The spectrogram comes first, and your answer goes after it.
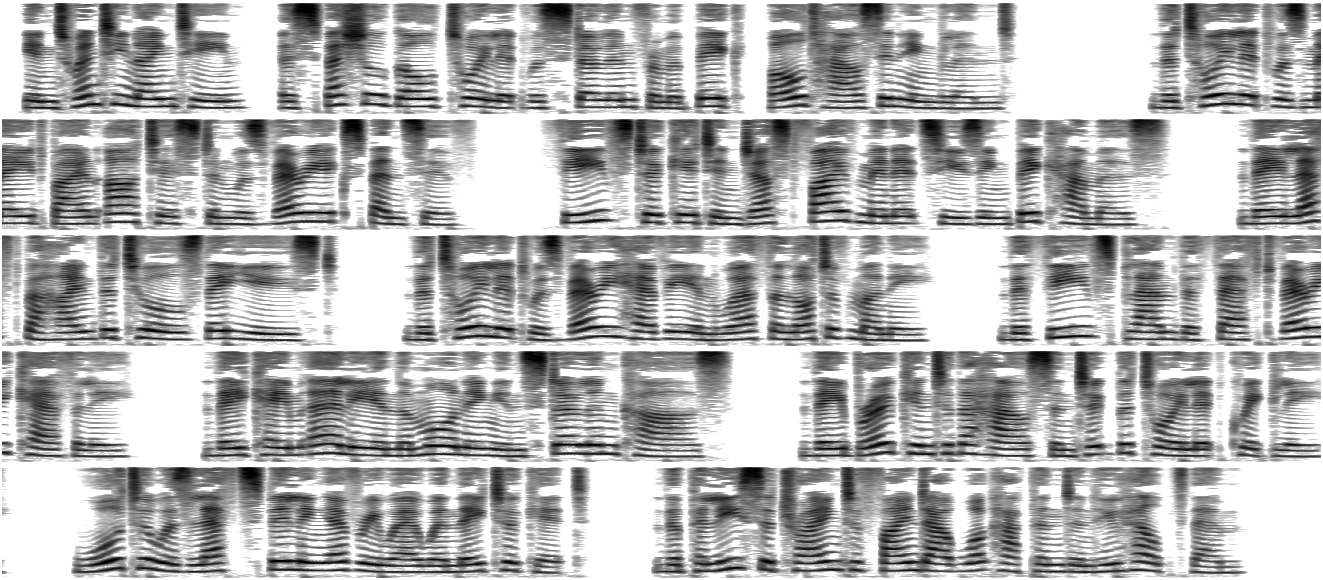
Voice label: English Beginner FAST Reading; English Newsroom; Thieves Steal Fancy Gold Toilet in Just Five Minutes

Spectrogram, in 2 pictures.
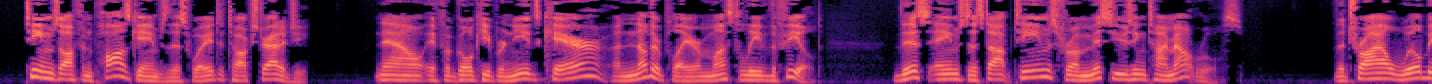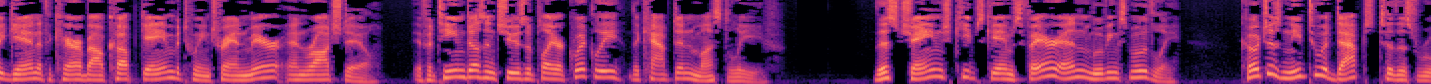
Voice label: learn english through news lower intermediate; football trials new rule for goalkeeper timeout

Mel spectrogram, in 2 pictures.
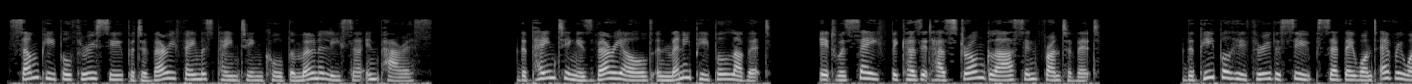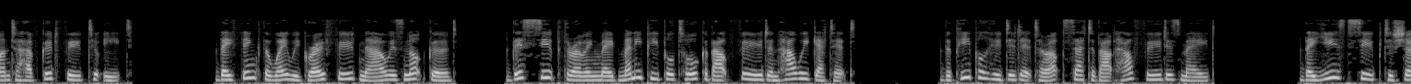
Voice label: English Beginner FAST Reading; Soup Thrown at Famous Painting in Paris Sparks Talk

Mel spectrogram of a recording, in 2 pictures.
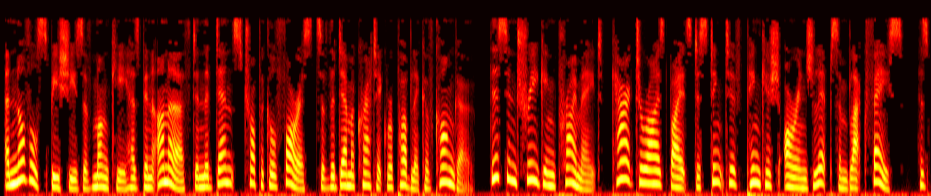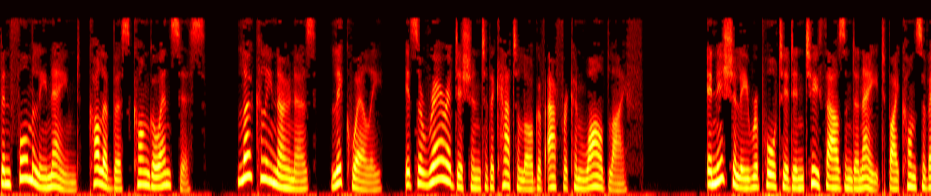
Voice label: learn english through news advanced fast; new species of monkey discovered in dr congo forest

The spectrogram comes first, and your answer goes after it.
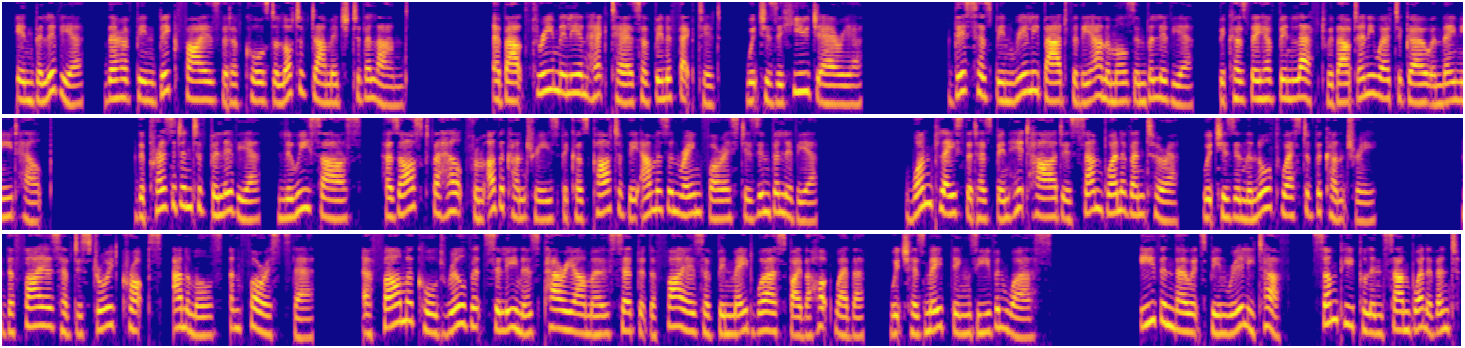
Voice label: Upper Intermediate FAST Reading, English; English Newsroom; Bolivias Wildfires Locals Care for Animals Seek Int

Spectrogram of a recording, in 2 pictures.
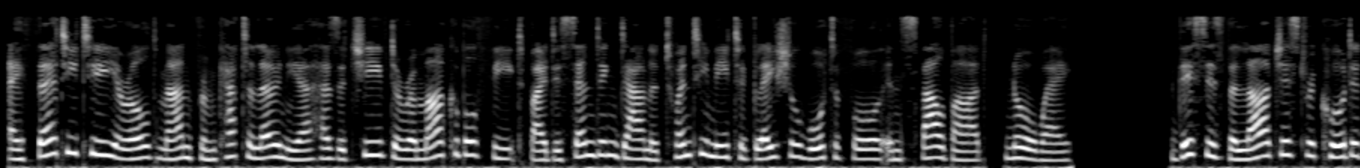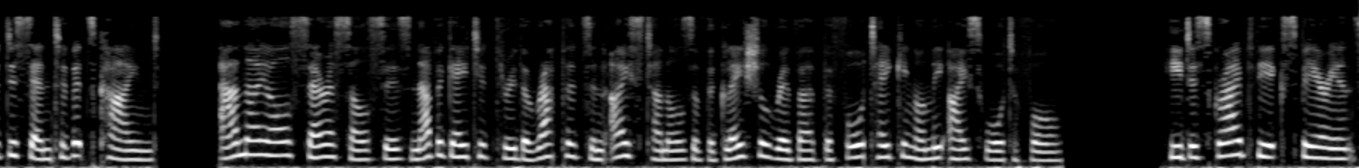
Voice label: English Newsroom Advanced NORMAL Reading; Record breaking kayaker descends largest ice waterfall

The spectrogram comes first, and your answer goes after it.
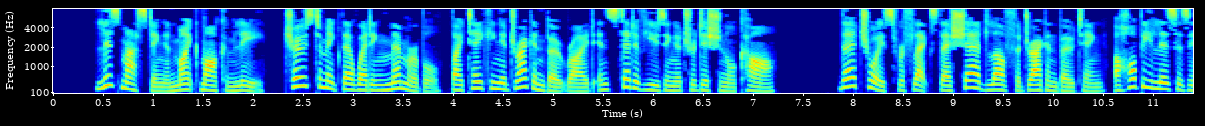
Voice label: learn english through news upper intermediate; couple celebrates marriage with dragon boat ride fast

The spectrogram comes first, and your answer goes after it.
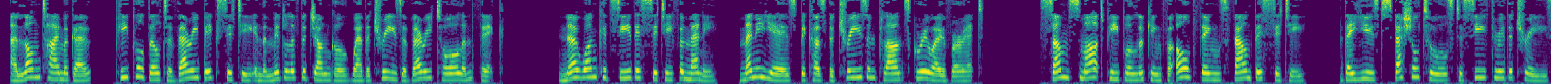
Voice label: English Beginner SLOW Reading; English Newsroom

